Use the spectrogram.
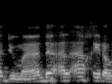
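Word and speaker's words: جمادى الآخرة: Jumada al-ula, Jumada al-akhirah, bukan Jumadi.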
